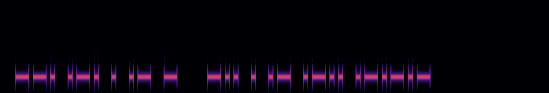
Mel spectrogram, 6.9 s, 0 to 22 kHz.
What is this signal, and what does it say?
Morse code, heard as a keyed tone, about 22 wpm, 700 Hz. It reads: GREAT DEAL.
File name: practice / 22wpm / Sentences with 3-Word Phrases - 22wpm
